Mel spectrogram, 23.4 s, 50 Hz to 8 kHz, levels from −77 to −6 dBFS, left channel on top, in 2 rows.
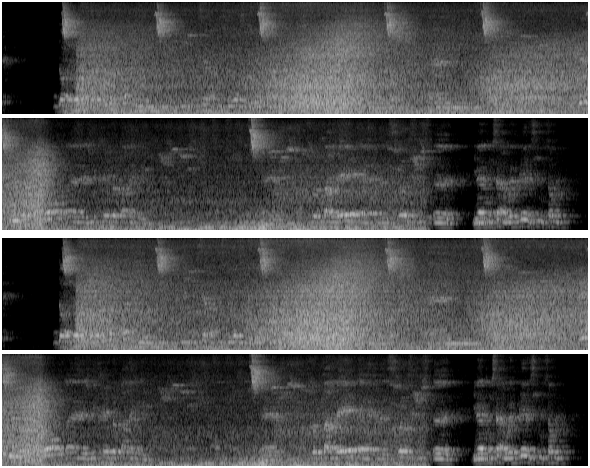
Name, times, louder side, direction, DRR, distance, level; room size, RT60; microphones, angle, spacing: voice 1, 1.0-9.6 11.5-14.7 16.9-17.3 17.8-22.9, right 2 dB, 75° right, -3 dB, 0.7 m, -37 dB
sound 1, 1.2-20.2, equal, 85° left, 0.7 m, -35 dB
sound 2, 1.5-12.5, right 1 dB, 25° right, 0.3 m, -31 dB
3.7 x 2.6 x 2.4 m, 1.0 s
head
